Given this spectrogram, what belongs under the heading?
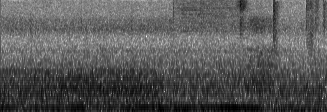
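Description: An automatic car with sequential shifting climbing a hill road in second gear, its engine holding a loud, steady drone close by with the pitch rising slightly under throttle before easing off near the end.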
